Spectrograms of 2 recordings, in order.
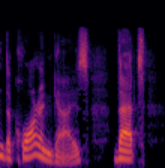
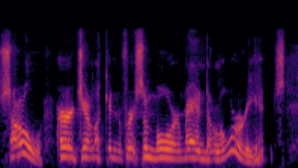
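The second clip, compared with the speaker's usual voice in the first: put-on stock Western country accent. Recapping a bar scene, voicing the Quarren guy, stock country accent. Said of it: "the most stock country accent character".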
